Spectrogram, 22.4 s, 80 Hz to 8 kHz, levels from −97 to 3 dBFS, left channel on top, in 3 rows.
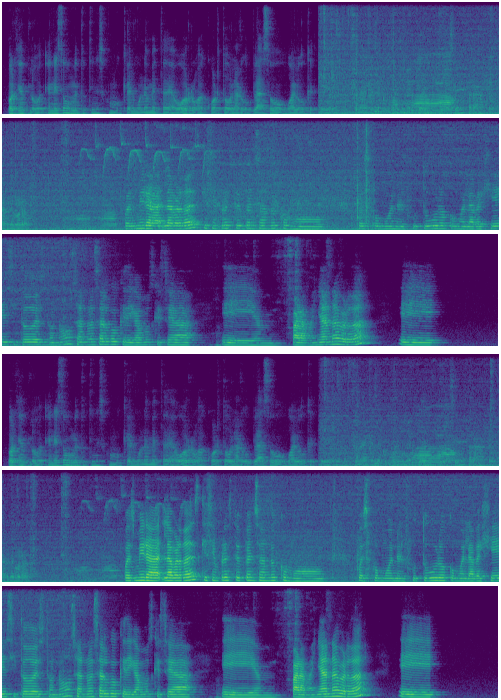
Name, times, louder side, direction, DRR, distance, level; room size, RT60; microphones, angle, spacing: voice 1, 0.1-7.9, left 1 dB, 25° left, 5 dB, 0.4 m, -41 dB
Fowl / Bird, 4.7-13.0, left 3 dB, 85° left, 0.4 m, -41 dB
sound 1, 6.5-6.6 6.9-8.4 8.8-16.5 18.0-18.7 19.0-20.0, equal, 10° right, 0.9 m, -38 dB
voice 2, 9.3-17.7 18.2-20.4 20.9-21.3, right 5 dB, 75° right, 8 dB, 0.4 m, -27 dB
3.2 x 2.3 x 2.4 m, 0.44 s
head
